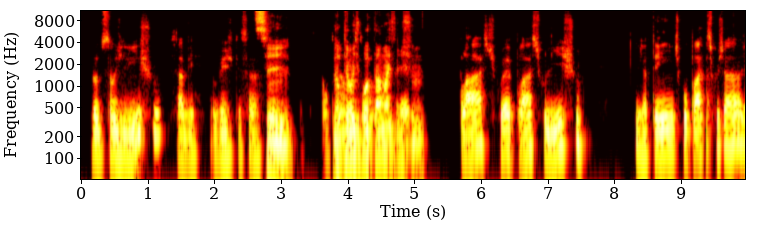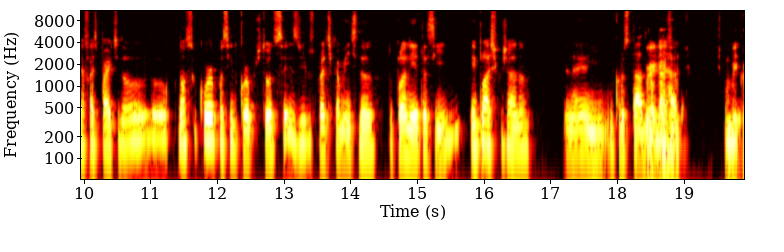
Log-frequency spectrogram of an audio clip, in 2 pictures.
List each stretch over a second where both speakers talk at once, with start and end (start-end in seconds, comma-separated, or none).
3.8-5.0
